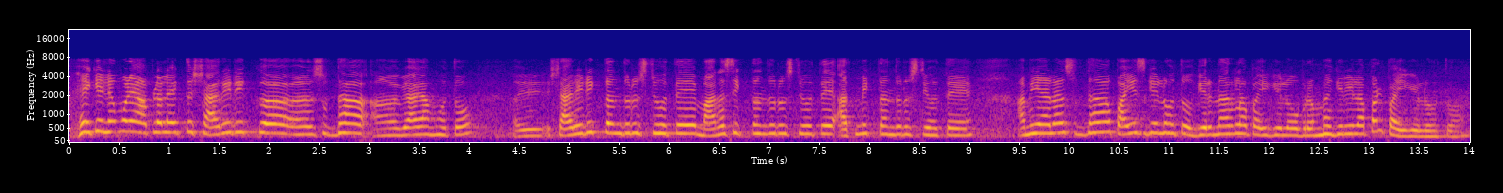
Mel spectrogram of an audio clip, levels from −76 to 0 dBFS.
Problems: constant background noise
